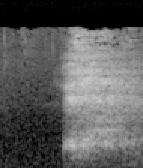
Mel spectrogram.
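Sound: sneeze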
